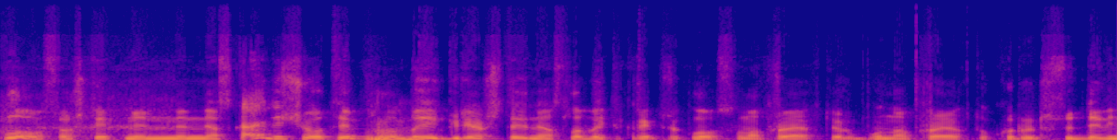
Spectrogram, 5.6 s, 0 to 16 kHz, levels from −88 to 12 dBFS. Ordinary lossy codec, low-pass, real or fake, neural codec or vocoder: Opus, 16 kbps; 14.4 kHz; fake; autoencoder, 48 kHz, 128 numbers a frame, DAC-VAE, trained on Japanese speech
